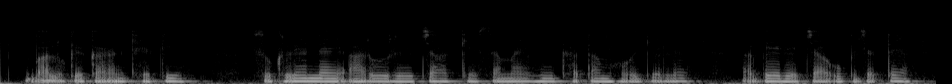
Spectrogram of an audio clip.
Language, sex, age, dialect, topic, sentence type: Maithili, male, 31-35, Angika, agriculture, question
